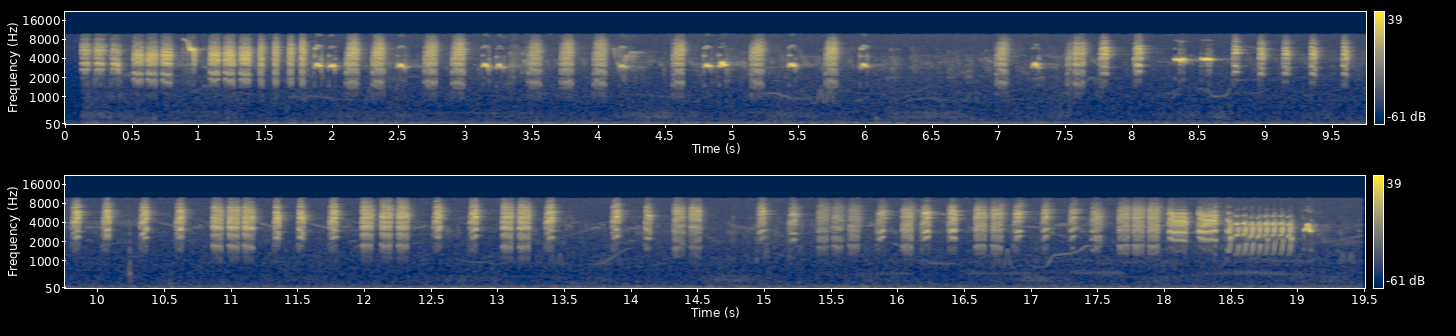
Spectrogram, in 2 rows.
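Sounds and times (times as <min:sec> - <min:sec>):
sedge warbler: 0:00.1 - 0:19.4.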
